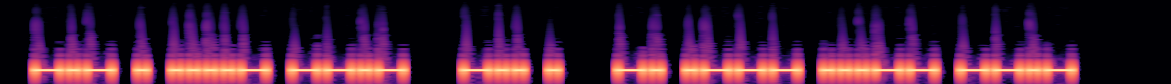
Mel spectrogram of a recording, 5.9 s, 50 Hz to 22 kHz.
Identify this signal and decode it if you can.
Morse code, heard as a keyed tone, about 28 wpm, 700 Hz. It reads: KE4Q DE NJ3Q
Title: USA Callsign DE Callsign - 4 Characters - 28wpm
